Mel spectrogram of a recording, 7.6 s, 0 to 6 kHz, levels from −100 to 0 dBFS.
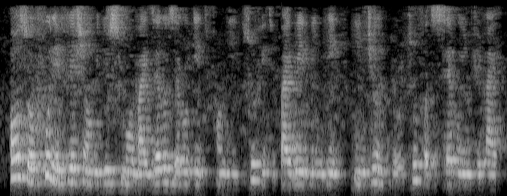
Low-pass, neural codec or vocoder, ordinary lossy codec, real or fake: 5.4 kHz; none; AAC, 24 kbps; real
